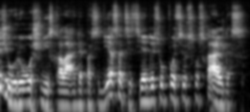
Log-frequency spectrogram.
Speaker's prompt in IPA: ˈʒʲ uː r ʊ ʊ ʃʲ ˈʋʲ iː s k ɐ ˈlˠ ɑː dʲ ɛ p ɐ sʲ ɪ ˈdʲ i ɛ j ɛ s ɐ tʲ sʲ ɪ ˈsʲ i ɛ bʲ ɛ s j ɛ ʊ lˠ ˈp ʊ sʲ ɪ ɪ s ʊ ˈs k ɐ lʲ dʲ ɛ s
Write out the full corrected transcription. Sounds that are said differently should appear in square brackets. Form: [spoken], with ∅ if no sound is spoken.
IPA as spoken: ˈʒʲ uː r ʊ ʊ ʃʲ ˈʋʲ iː s k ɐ ˈlˠ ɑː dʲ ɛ p ɐ sʲ ɪ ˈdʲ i ɛ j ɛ s ɐ tʲ sʲ ɪ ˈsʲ i ɛ [dʲ] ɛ s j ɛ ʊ [∅] ˈp ʊ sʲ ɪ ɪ s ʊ ˈs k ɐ lʲ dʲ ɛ s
